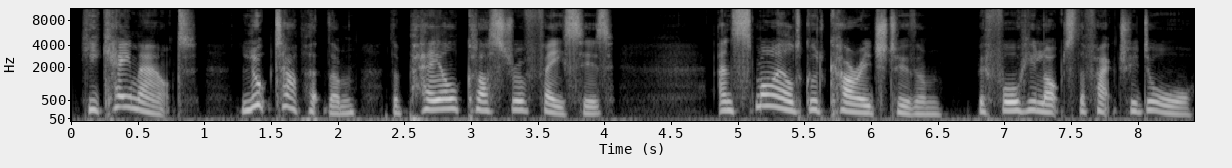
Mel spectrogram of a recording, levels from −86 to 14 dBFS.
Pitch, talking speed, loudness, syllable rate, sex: 210 Hz, 155 wpm, -19 LUFS, 5.2 syllables/s, female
